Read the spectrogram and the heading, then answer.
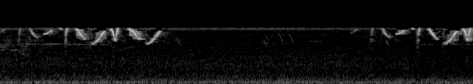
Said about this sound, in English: Cattail marshes will soon ring with the galloping melody of the common yellowthroat.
